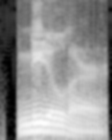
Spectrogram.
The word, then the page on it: kneeler: American English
